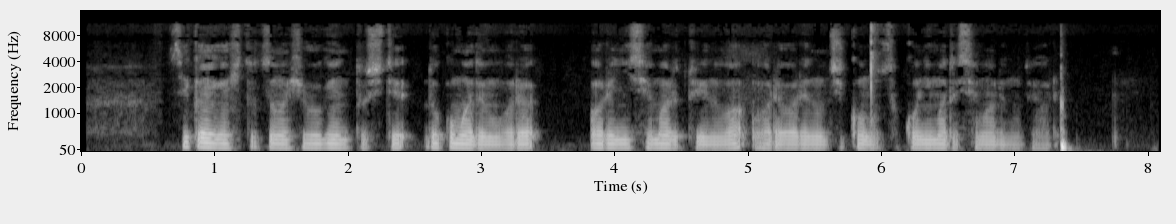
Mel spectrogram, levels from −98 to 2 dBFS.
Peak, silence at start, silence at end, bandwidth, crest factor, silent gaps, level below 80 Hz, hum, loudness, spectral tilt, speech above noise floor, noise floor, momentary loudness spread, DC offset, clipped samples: 0 dBFS; 0.7 s; 0.65 s; 11.5 kHz; 24 dB; none; -46 dBFS; none; -25 LUFS; -7 dB/octave; 32 dB; -56 dBFS; 7 LU; under 0.1%; under 0.1%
